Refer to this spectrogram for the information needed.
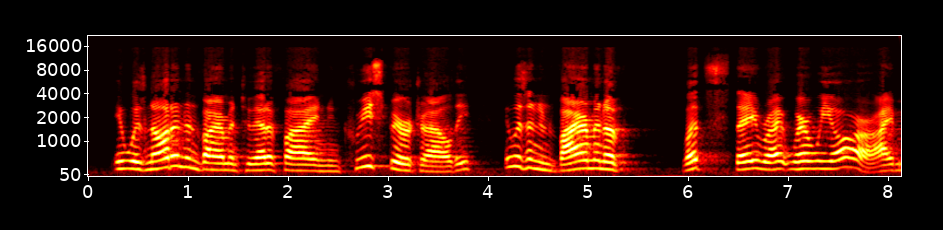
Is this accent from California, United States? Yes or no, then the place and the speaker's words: yes; California, United States; Now, I was from California, so I had my windbreaker and my dress shoes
